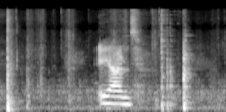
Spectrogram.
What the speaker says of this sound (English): next we're going to go ahead and chop up our Velveeta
